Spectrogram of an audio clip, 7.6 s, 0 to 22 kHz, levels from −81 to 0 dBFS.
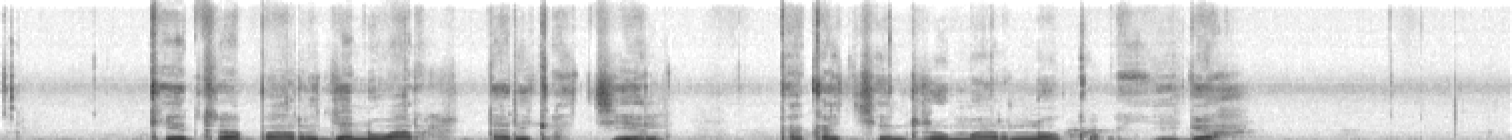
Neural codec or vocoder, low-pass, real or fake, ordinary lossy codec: vocoder, 44.1 kHz, 128 mel bands, Pupu-Vocoder; none; fake; none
